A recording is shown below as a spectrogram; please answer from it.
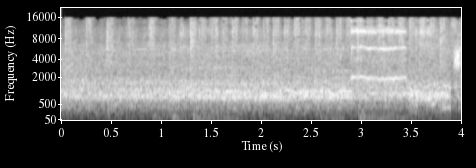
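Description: Stadium rugby crowd cheering loudly as an Ulster attack breaks clear toward the try line, over background trap music. A short, steady, high whistle-like tone sounds about three seconds in.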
